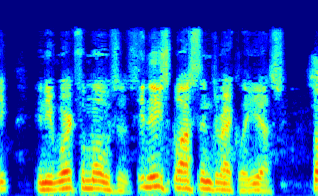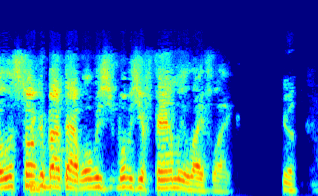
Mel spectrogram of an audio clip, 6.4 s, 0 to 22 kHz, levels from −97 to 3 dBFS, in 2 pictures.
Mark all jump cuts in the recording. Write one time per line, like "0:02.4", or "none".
0:01.4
